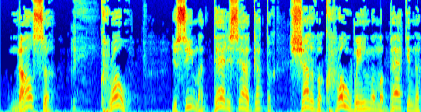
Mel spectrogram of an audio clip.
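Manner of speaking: very high, squeaky, loud, belted character voice. Performing a scene from a movie on cue, C.J. Memphis character voice. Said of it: "do the character C J Memphis".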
